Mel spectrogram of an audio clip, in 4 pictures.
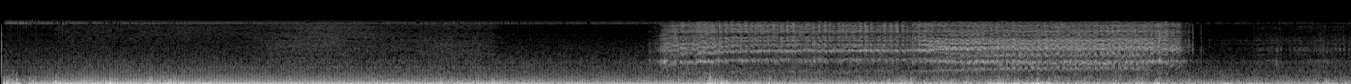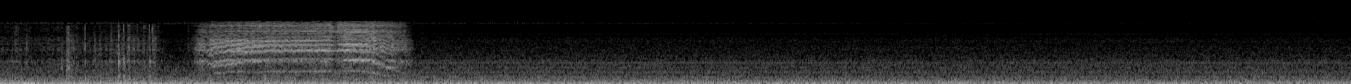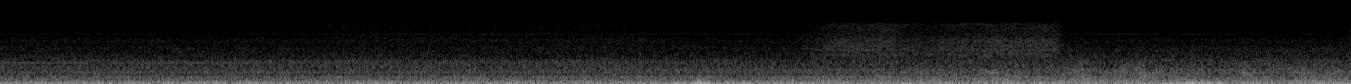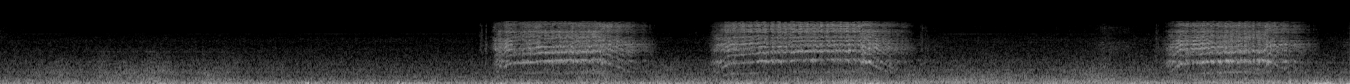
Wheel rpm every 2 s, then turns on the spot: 0, 0, 0, 110, 160, 130, 10, 50, 90, 0, 0, 0, 0, 0, 0, 0, 0, 0, 0, 0, 0, 0, 40, 70, 100, 0, 60.
12-14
